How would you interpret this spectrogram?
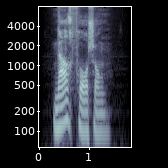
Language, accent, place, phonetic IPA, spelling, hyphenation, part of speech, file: German, Germany, Berlin, [ˈnaːχˌfɔʁʃʊŋ], Nachforschung, Nach‧for‧schung, noun, De-Nachforschung.ogg
- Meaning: 1. investigation 2. inquiry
